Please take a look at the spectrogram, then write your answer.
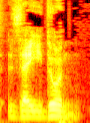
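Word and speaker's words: زَيْدٌ: And that's the same with, for example, Zayd. It's Zaydun. Tanween as well.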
